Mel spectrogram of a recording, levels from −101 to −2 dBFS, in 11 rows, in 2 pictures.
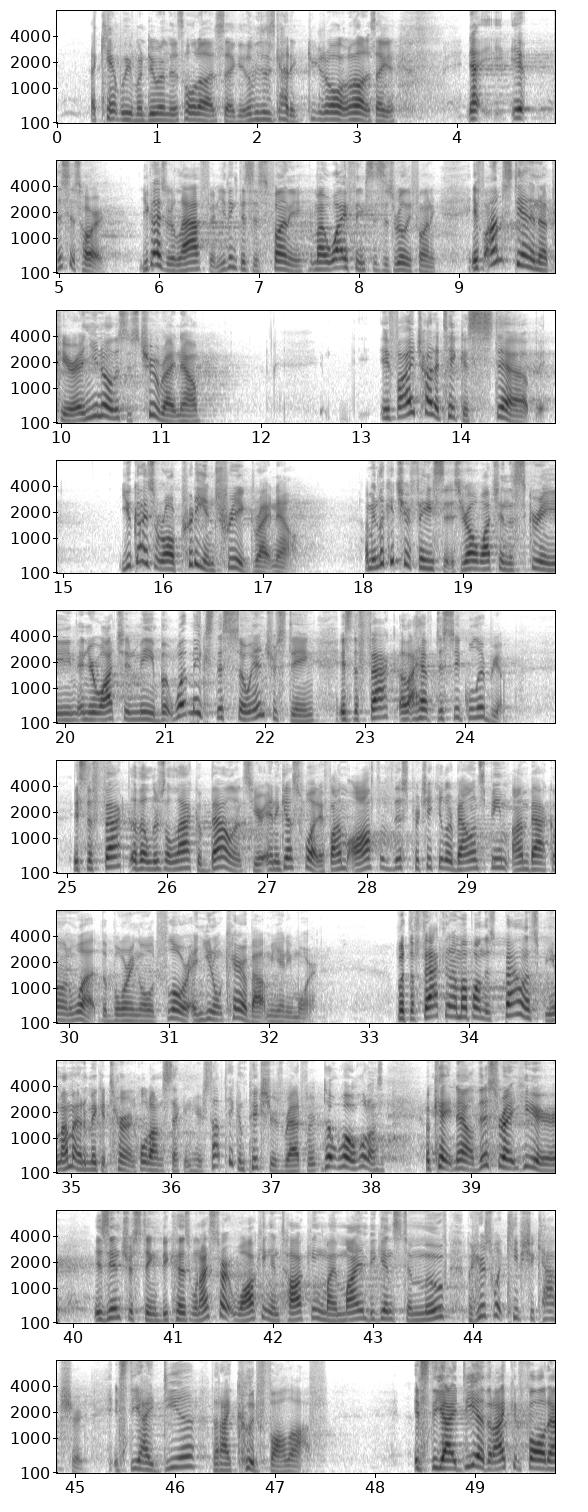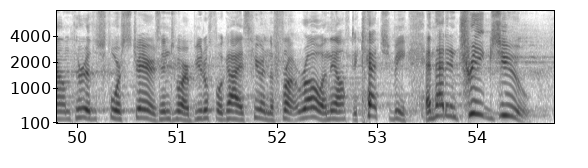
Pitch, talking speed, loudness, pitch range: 205 Hz, 250 wpm, -31 LUFS, 180-250 Hz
